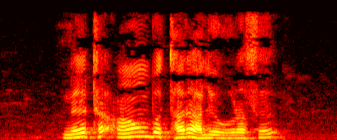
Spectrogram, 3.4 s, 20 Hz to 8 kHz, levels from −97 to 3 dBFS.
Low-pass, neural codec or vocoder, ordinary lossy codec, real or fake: 7.2 kHz; none; MP3, 64 kbps; real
